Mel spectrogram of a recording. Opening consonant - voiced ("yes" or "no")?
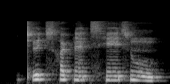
no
